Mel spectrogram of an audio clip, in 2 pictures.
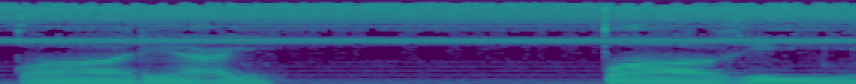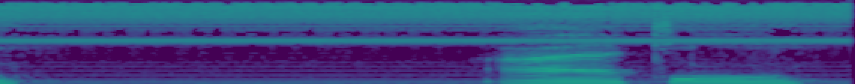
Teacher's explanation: He pronounces the ta marbutas at the end of each verse with a kind of imala. Imala of a short vowel.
